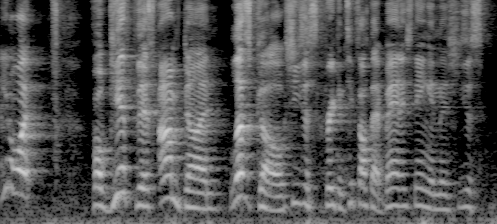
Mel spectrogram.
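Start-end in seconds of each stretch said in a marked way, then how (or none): 0.0-2.8 loud, emphatic declaration; acted fed-up outburst. Momiji giving up and going all crazy, mock fed-up shout. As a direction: throw it down like you've had enough. Acts character losing patience.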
